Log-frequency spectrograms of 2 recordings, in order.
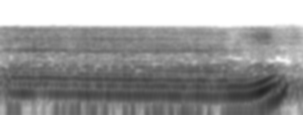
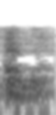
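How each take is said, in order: First: The first vowel is drawn out long. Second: The first vowel is kept short. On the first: "مدا" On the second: "فيها القصر"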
